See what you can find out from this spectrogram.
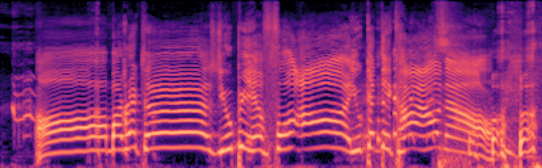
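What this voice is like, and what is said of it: Mock Asian accent. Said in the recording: “his Asian person impersonation”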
